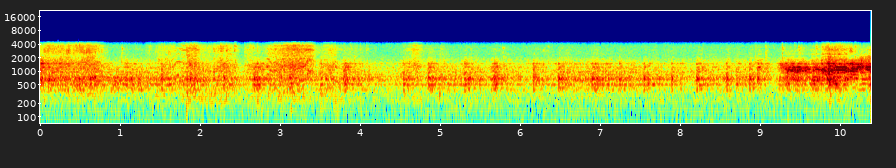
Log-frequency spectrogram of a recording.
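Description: Footsteps thud on stone, heard through a television speaker.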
